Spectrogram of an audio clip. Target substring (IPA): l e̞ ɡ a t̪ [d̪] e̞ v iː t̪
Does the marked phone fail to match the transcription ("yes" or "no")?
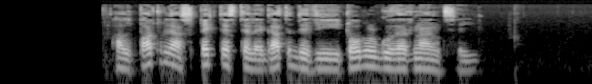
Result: no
